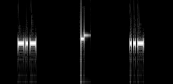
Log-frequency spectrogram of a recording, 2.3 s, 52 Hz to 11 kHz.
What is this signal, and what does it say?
Morse code, heard as a keyed tone, about 46 wpm, 700 Hz. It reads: K U
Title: Single Letters - Rapid-Fire 45wpm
